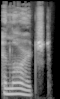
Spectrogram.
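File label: "enlarged", American English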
